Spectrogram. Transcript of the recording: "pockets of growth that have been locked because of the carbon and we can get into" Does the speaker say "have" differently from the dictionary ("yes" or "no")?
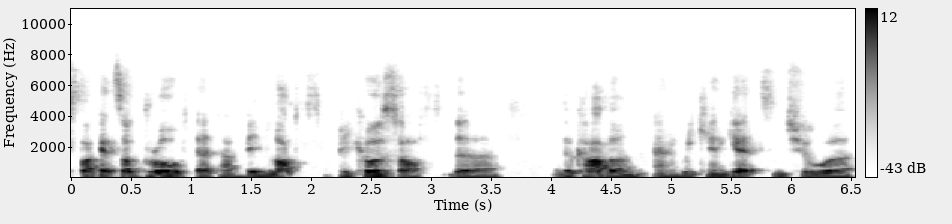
no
